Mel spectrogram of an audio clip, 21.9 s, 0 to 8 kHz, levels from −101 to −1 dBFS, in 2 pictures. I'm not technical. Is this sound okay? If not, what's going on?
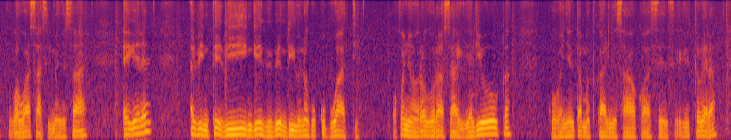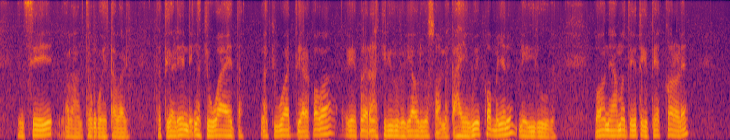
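No, not quite. There are two problems, and both last the whole clip.

The first is gain pumping. The volume breathes up and down. The likely cause is a microphone level set too high. An automatic control then keeps pulling the volume down on loud moments. Loud and quiet parts end up squashed together.

The second is Bluetooth LC3 compression. The speech sounds breathy and grainy, with a rough, hissy edge. This is likely the Bluetooth audio format squeezing the sound hard. It chops the audio into very short slices, each 7.5 milliseconds long. It throws away much of the crisp upper detail and fills the gap with noise. Here the damage is heavy. The faint room noise underneath is just the recording space.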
